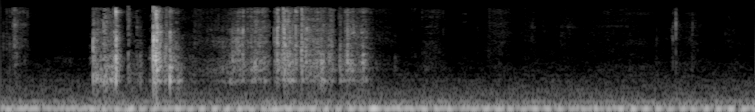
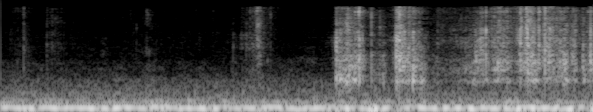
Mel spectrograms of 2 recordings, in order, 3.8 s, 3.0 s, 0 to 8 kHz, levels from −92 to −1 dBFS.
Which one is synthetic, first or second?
second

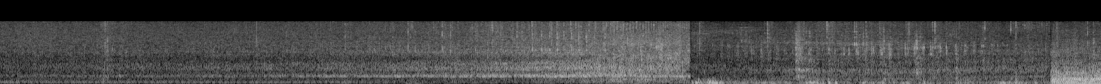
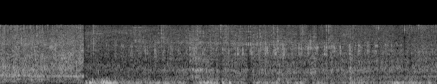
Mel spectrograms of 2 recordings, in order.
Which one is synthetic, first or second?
first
